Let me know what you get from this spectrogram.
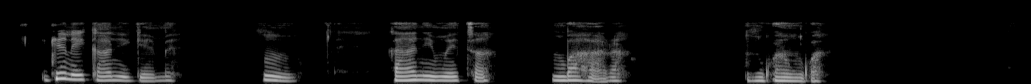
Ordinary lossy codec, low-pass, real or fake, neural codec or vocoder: none; 7.2 kHz; real; none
